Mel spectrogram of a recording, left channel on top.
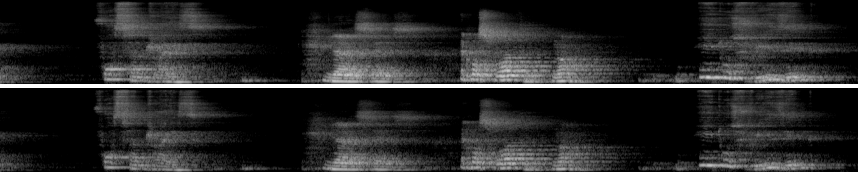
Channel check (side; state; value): right; quieter; 5.2 dB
